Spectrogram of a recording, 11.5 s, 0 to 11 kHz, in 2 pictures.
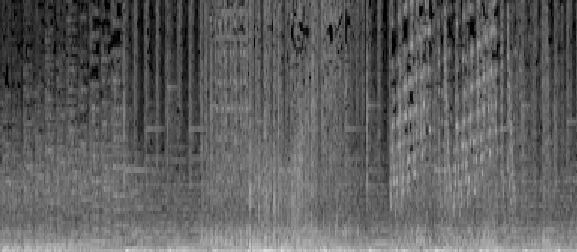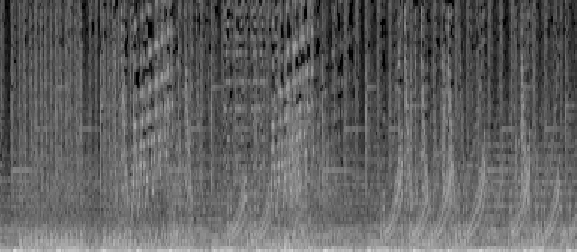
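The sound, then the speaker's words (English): Spread gun fire from the Contra 3 video game, a dense run of many rapid, crashing shot bursts over a loud, continuous game music track, with no talk. “And though you can hear the spread gun there, I maintain that the best weapon combination in Contra 3 was the homing gun and the crush gun.”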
